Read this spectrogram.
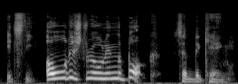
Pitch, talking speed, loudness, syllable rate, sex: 225 Hz, 250 wpm, -19 LUFS, 5.1 syllables/s, male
